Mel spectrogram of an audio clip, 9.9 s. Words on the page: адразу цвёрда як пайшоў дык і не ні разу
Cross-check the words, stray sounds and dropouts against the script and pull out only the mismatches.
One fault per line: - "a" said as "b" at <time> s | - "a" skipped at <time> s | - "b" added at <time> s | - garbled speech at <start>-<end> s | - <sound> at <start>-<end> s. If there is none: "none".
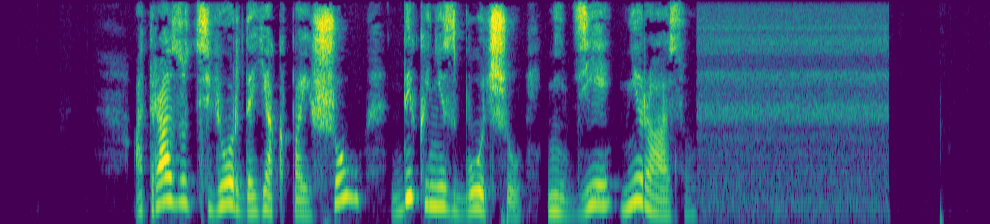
- "збочыў нідзе" added at 4.6 s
